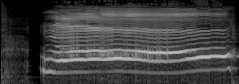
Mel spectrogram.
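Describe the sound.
A voice imitates a shrill, piercing scream heard through a microphone at a concert area, one sustained high-pitched wail lasting about two seconds, loud, held at a steady pitch before cutting off abruptly.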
